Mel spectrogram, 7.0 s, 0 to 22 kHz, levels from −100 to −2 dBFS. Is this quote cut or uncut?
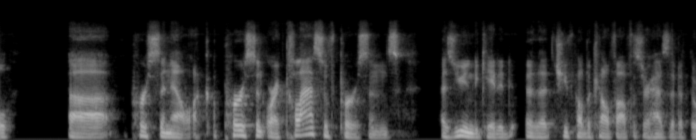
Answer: uncut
